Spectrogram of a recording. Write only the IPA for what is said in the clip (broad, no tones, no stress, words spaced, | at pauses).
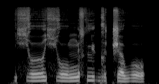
çɤː çoːŋɐɬlʲoɡɤ t͡ʃɐwo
